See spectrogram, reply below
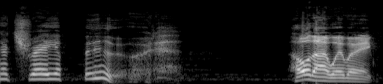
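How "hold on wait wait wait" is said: ordinary talk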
